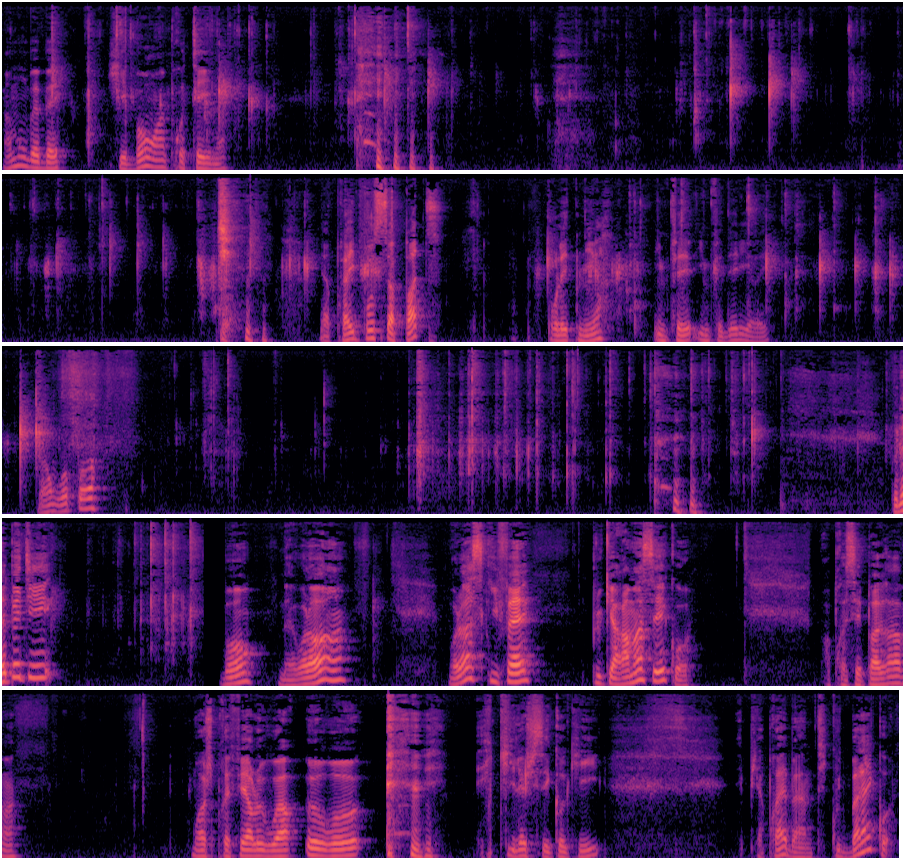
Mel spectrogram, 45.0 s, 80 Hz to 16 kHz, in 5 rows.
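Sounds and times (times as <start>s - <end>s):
dog crunching eggshells: 0.5s - 13.0s, 14.2s - 19.0s, 19.7s - 27.0s, 27.9s - 29.1s
dog licking eggshells: 16.5s - 18.4s.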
